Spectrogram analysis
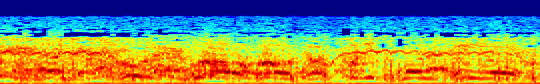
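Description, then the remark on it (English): Several horses whinny and neigh in overlapping bursts as one horse snorts and rears on its hind legs and the other frightened horses jump and buck, their shrill, wavering cries rising and falling loudly for a few seconds with no pause between them. “Immediately, Silver snorted. Reared to his hind legs. The other horses, frightened, jumped and bucked.”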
